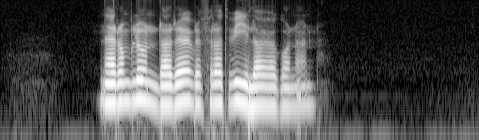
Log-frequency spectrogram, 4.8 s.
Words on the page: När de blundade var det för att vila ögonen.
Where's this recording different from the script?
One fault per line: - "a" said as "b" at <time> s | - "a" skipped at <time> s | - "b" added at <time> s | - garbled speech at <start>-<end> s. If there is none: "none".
- "var" skipped at 1.9 s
